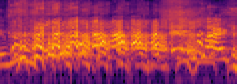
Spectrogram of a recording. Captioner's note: laughing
